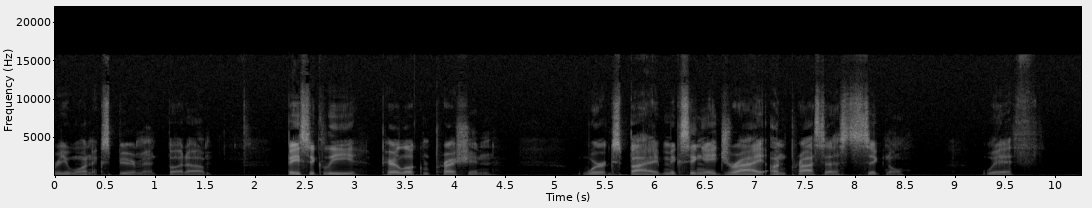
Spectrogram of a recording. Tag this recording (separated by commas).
Speech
